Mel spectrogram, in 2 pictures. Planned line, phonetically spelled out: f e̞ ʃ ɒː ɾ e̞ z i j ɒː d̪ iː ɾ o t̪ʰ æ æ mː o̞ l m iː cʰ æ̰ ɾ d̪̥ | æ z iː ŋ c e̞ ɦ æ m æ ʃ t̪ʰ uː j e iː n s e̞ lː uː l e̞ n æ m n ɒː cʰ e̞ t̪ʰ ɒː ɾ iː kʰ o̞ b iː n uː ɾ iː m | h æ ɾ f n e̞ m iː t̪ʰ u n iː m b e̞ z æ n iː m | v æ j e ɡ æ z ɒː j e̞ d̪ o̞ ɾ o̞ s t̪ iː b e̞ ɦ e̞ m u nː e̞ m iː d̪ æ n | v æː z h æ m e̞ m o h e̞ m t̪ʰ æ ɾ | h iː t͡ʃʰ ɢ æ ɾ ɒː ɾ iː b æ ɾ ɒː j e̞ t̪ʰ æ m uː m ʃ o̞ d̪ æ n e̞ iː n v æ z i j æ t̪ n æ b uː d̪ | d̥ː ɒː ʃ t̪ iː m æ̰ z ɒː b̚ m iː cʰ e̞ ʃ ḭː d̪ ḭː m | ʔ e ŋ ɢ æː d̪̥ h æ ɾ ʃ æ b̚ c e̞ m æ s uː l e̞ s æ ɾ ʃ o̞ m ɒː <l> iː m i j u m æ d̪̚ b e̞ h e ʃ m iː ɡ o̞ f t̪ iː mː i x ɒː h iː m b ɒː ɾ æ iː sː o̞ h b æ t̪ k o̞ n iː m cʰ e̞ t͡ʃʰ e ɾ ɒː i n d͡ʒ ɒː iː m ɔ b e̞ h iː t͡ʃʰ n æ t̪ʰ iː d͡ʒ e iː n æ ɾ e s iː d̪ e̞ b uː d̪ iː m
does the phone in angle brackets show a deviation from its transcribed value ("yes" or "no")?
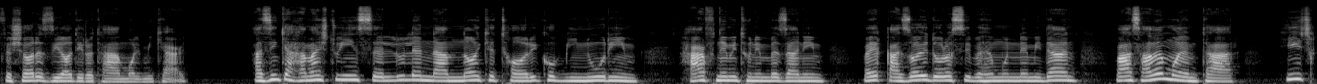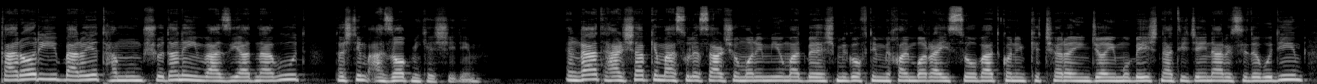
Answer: yes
